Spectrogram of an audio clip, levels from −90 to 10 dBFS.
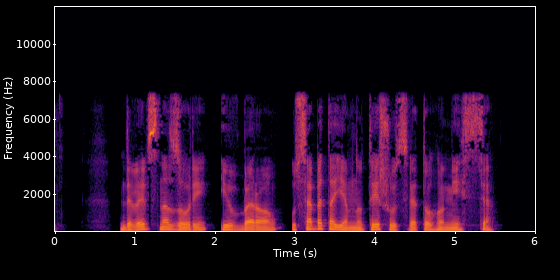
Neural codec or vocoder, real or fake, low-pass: none; real; 7.2 kHz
